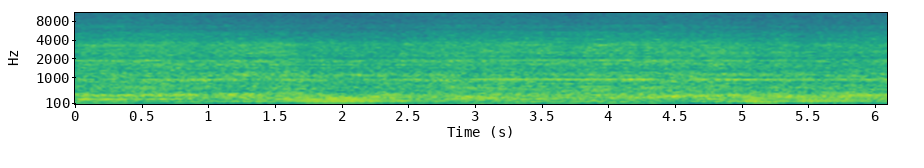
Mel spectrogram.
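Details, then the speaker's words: 1975 Hoover Senior Ranger U4002 vintage upright vacuum cleaner running on carpet: steady quiet motor with a deep, gravelly growl from the brushroll, louder where the carpet is squashed down; normal for this model. "well isn't that absolutely beautiful machine to use it's just very very quiet and in very very growl very growling that's why I always said about the Ranger they always had a very very gravely brushroll on there"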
